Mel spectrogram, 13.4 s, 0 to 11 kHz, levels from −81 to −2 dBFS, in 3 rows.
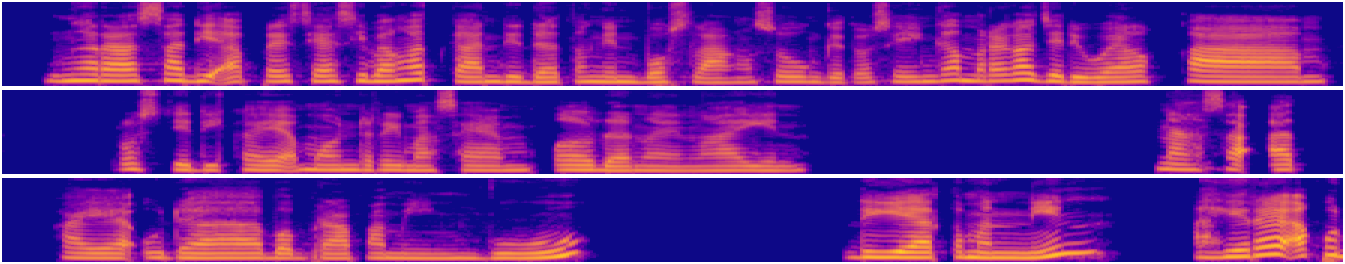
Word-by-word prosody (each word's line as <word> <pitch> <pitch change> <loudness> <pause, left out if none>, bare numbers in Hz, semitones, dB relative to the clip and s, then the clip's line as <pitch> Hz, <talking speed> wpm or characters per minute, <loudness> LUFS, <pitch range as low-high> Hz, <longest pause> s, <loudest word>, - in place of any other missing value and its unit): ngerasa 225 +1 +3
diapresiasi 210 0 -1
banget 225 +5 +2
kan, 190 +1 +1
didatengin 190 0 -2
bos 180 0 -3
langsung 175 +4 -4
gitu 170 -1 -7
sehingga 200 +6 -2
mereka 230 +3 +2
jadi 215 -6 +1
welcome, 190 +1 +2 0.4
terus 215 +1 -7
jadi 180 -2 -3
kayak 180 -1 -2
mau 185 - -1
nerima 180 -2 -3
sampel 180 +2 -3
dan 165 0 -1
lain-lain. 165 +1 -5 1.2
Nah, 205 -2 -2
saat 195 +2 -1 0.3
kayak 185 -2 -1
udah 185 -1 +1
beberapa 180 0 -3
minggu, 180 - +1 0.9
dia 210 -1 +6
temenin, 210 - +3 0.3
akhirnya 240 +9 +6
aku 295 - +4
190 Hz, 135 wpm, -23 LUFS, 180-210 Hz, 1.2 s, dia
